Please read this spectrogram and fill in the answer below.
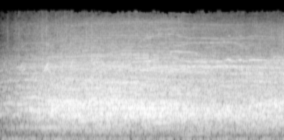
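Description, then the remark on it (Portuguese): A large audience cheers and applauds loudly and continuously, a dense wash of clapping and shouting that swells in over the first second and holds steady without letting up. “Realmente, se continuar assim, a plateia não vai se acalmar nunca.”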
